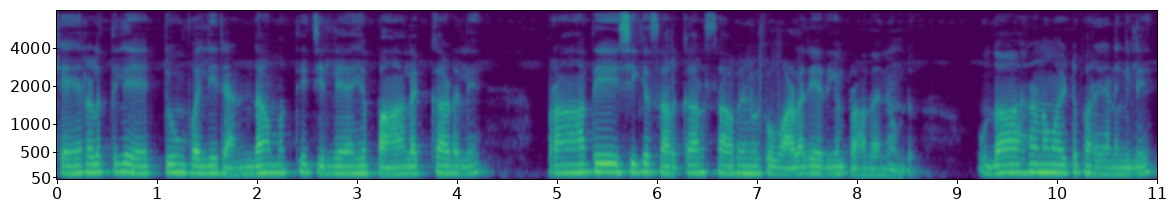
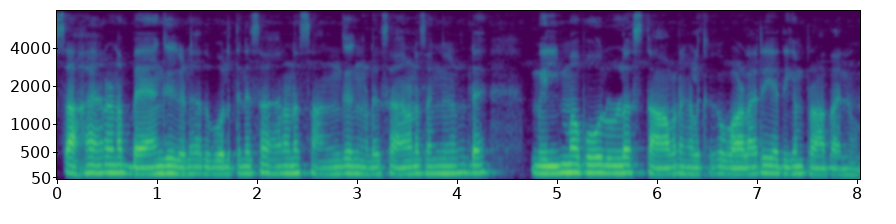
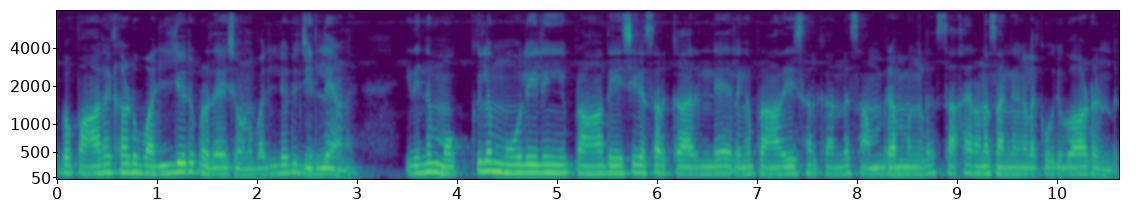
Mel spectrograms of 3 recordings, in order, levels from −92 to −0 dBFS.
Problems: low volume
